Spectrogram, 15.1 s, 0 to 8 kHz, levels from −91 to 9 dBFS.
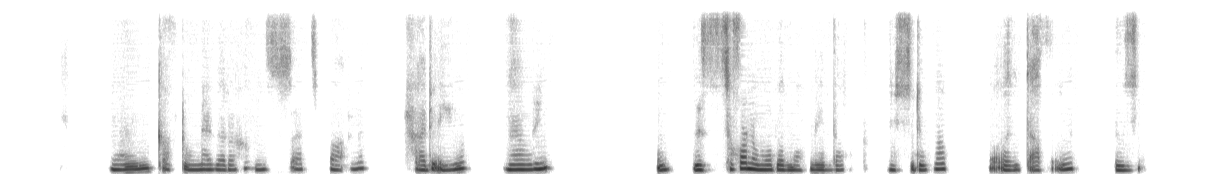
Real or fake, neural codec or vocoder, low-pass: fake; codec, 16 kHz, 1.1 kbps, Voila-Tokenizer; 7.2 kHz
